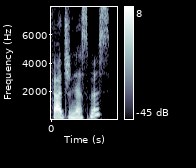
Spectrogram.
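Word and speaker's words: vaginismus: And it is an expanding vaginal dilator that is treating a pelvic floor condition called vaginismas. Rhymes with Christmas. That's how you can remember it.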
